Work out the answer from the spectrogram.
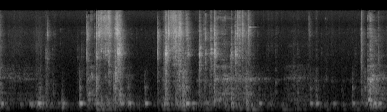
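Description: A bird scrabbling and fluttering inside a ceiling exhaust vent: scratching and rattling against the duct and vent cover in irregular bursts.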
